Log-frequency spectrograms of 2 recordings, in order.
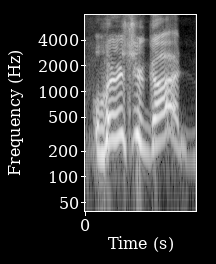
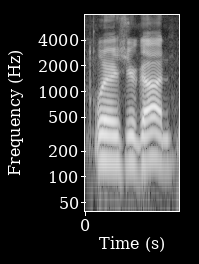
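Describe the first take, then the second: First: High, very loud taunting yell; mock maniacal yell. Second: Loud taunt at normal pitch; mock menacing taunt. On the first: Streamer taunting chat in jest, escalating to a yell. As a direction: escalate into a hammed-up high shout. Same taunt repeated higher and louder. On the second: Streamer taunting chat in jest, loud mock menace. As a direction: demand it loudly in mock menace.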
